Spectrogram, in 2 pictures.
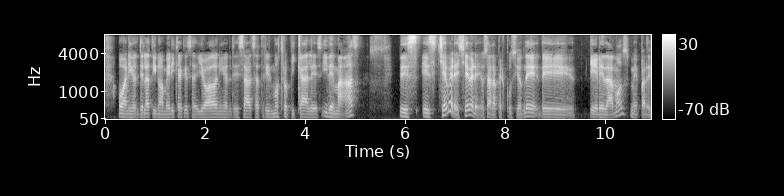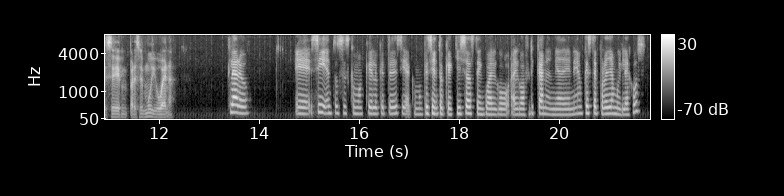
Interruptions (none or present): none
